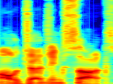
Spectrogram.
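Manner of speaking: ordinary delivery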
